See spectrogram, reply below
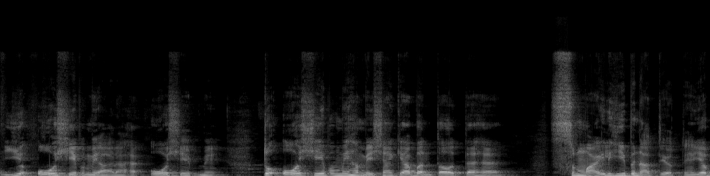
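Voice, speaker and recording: A man teaching a class, patiently asking his own questions and repeating each key word slowly. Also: fairly high pitch, a little mellow. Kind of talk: classroom lesson.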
